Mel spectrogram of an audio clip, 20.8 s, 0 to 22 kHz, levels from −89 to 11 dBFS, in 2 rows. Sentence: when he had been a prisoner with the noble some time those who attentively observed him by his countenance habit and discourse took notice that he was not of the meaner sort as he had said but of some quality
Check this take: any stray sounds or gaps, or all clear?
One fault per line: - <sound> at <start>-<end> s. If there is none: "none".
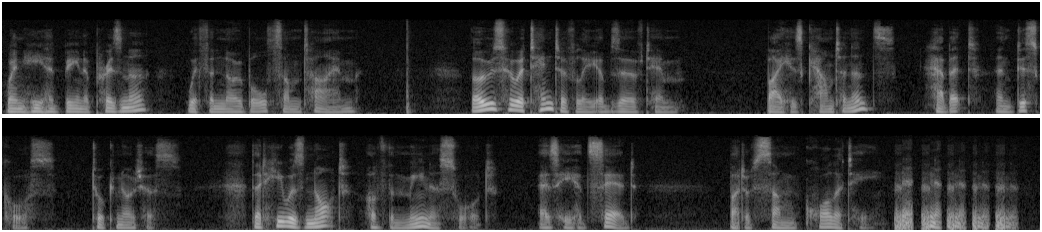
- thud at 4.0-4.2 s
- laugh at 19.3-20.5 s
